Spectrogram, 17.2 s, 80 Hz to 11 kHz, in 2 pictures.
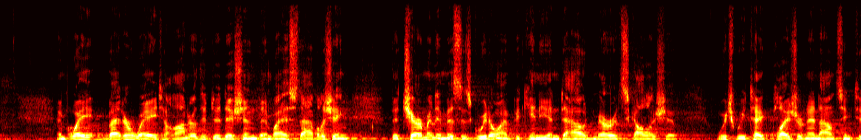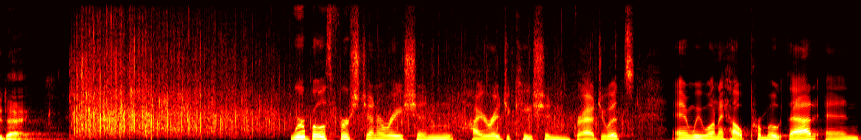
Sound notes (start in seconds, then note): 9.3 applause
